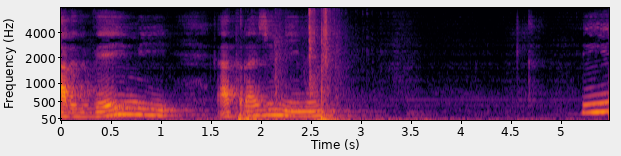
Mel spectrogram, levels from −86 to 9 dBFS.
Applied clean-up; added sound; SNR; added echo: none; Slam; 8 dB; reverberation time 0.9 s.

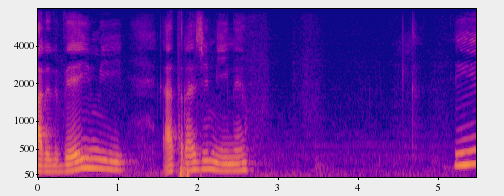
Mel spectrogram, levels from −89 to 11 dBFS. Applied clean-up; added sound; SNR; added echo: none; none; none; none.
